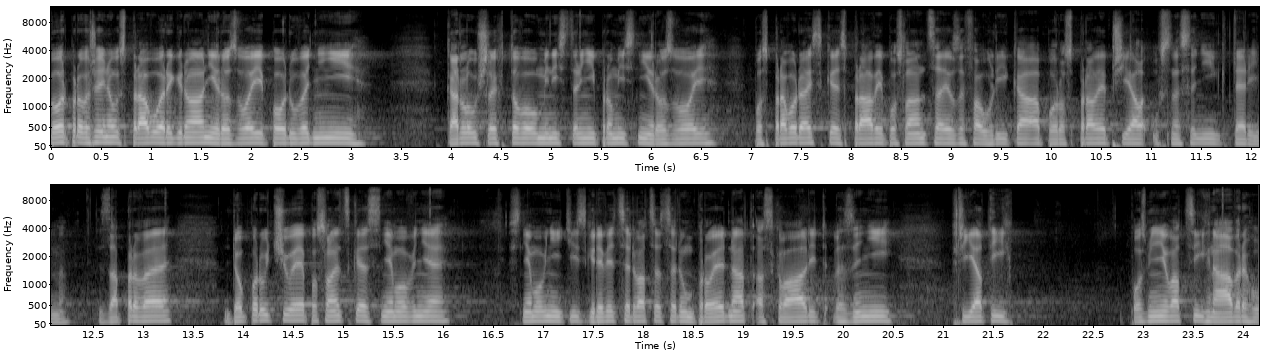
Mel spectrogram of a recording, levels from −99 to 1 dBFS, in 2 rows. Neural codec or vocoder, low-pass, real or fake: none; 10.8 kHz; real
